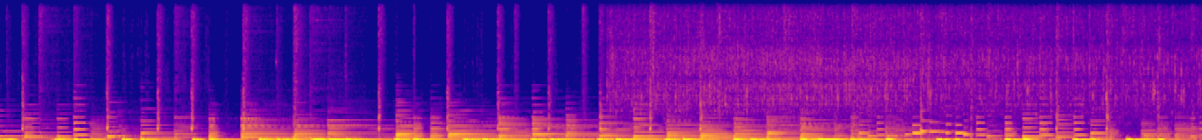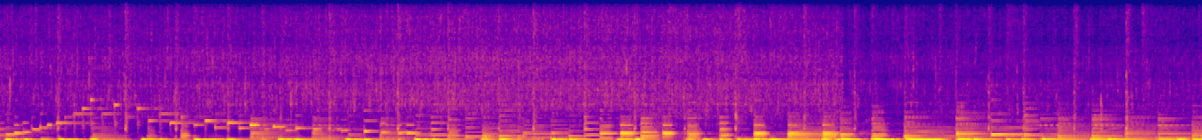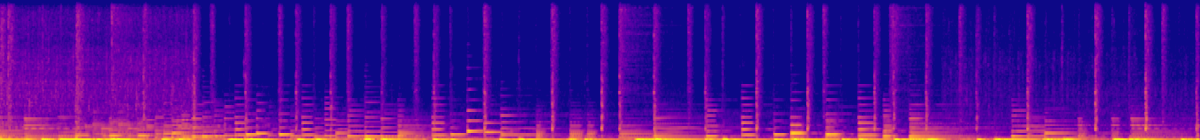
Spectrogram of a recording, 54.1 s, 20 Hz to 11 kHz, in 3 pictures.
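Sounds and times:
music with pulsing bass: 0.0 - 54.0
patties sizzling in a pan: 9.1 - 39.1, 50.0 - 54.0.

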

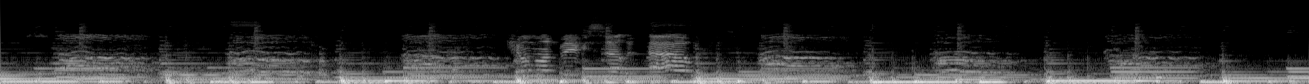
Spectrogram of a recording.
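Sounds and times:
person singing with vibrato: 0.0 - 10.5, 11.1 - 12.3
bass guitar: 0.0 - 13.0
guitar: 0.0 - 13.0.

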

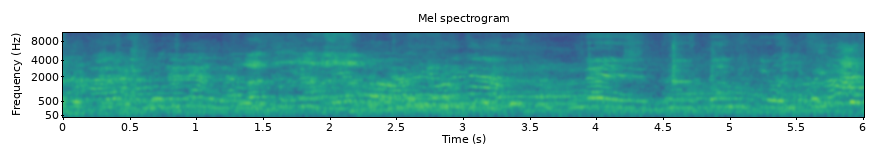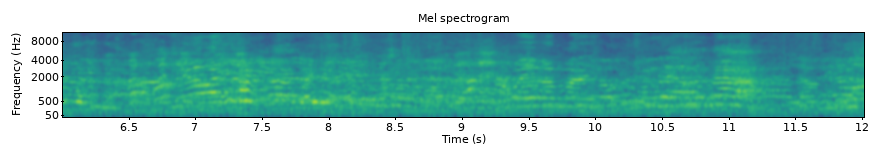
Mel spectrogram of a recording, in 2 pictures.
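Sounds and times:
voices chattering: 0.0 - 12.0.

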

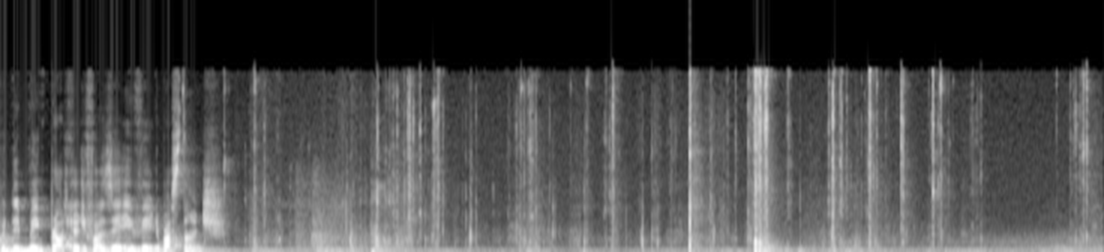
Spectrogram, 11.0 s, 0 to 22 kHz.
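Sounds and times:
cloth rustling: 2.4 - 9.9
coin purse clasp clicks: 3.8 - 9.9.

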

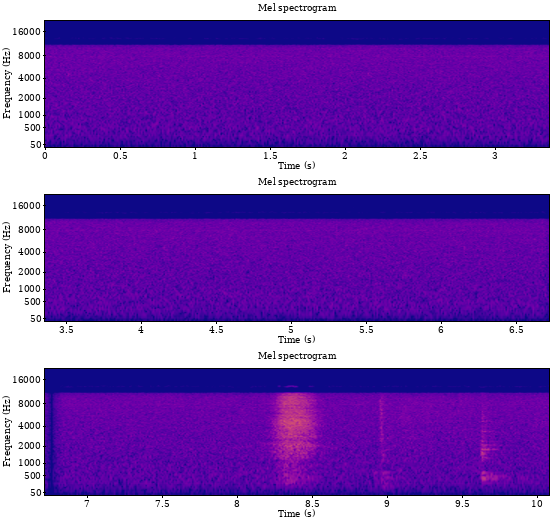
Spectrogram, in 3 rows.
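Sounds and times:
steady background hiss: 0.0 - 10.0
person sniffing: 8.2 - 8.6.

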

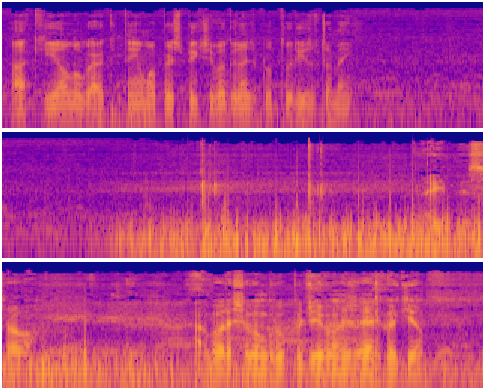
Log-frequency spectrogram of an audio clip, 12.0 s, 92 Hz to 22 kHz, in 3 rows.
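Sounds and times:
wind buffeting microphone: 0.7 - 1.3, 4.7 - 12.0.

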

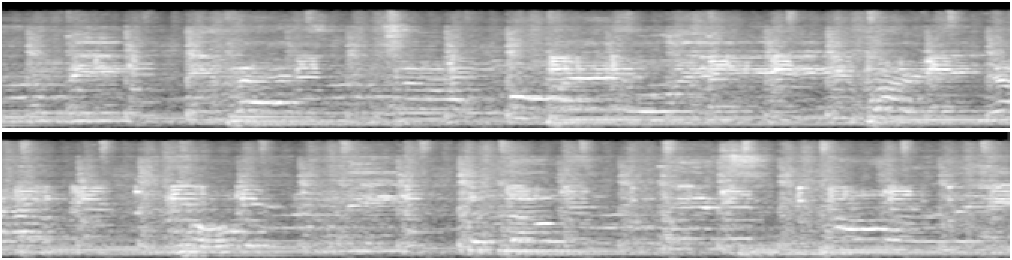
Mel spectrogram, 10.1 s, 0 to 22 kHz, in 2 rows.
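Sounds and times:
amplified singing voice: 0.0 - 10.0
drum kit: 0.0 - 10.0
keyboard: 0.0 - 10.0.

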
